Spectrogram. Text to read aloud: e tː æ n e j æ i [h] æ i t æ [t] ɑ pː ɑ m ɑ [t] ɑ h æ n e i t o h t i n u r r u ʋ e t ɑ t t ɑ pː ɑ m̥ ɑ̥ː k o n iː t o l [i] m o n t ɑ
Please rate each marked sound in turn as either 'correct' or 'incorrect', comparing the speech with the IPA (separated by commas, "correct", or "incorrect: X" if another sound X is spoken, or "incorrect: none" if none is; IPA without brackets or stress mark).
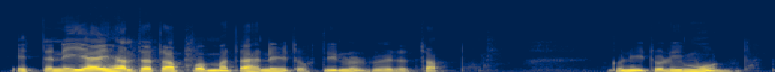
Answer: correct, correct, correct, correct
